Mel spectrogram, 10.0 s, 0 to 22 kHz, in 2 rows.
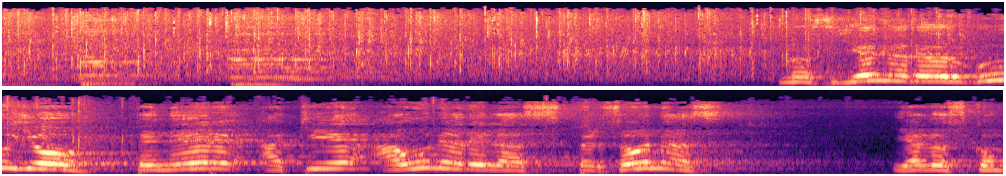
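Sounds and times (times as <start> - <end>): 
crowd clapping in a large gathering: 0.0 - 6.4
speech: 3.9 - 8.7, 9.5 - 10.0.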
